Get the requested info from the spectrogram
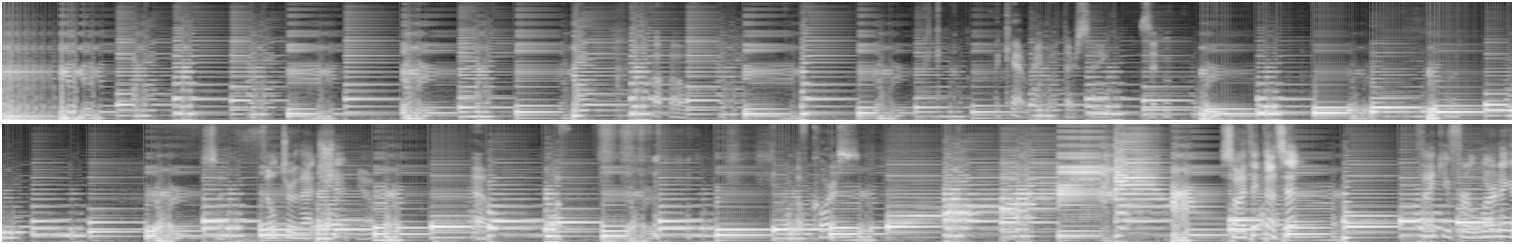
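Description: Eurorack modular synthesizer patched through Pittsburgh Modular's Flamingo harmonic interpolation (center-clipping) module, playing a steady run of short plucked notes at changing pitches with a metallic edge. Partway through, the tone grows brighter as a filter's frequency knob is turned up.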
